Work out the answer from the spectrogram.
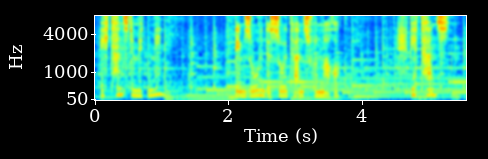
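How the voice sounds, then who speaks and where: An actress playing a passionate, capricious bohemian woman in a literary radio drama, theatrical and intimate, with a breathy voice. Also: on the low side. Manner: theatrical, intimate, often dropping to breathy murmurs. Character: dreamy, passionate, capricious bohemian woman writing love-struck letters.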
